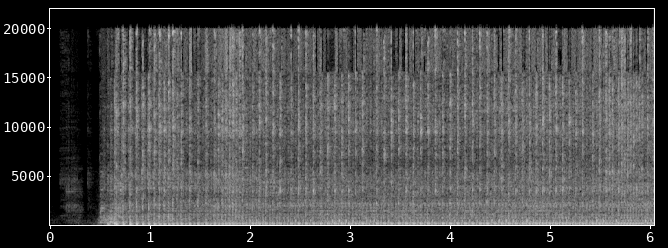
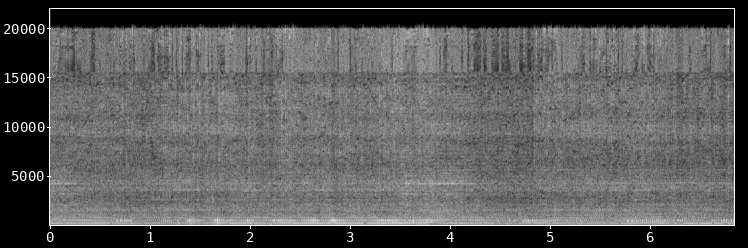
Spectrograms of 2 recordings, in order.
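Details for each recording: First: Delta moped after resetting the choke flap, owner thinks it had been moved the wrong way: catches and settles into a fast, even two-stroke buzz with steady crackling pulses as throttle is opened; runs cleanly. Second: Delta moped, plug cleaned, choke flap set to middle: uneven, wavering two-stroke buzz that stumbles and surges; owner hears the plug sooted again, most likely from fuel that sat for months.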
